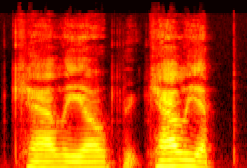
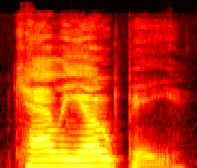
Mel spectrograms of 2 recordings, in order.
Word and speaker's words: Calliope: Calliope, not the, that's Gallipoli. Calliope, Calliope.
